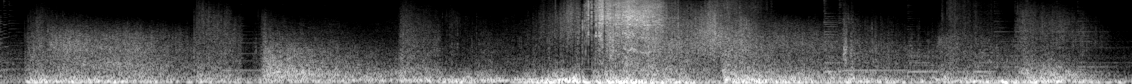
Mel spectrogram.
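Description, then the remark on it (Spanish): A barrage of loud explosions caused by an enemy missile attack, with repeated booming blasts that overlap into a continuous roaring rumble, one especially big burst near the middle, and no pauses of quiet. “caen muertos en medio de las explosiones.”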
